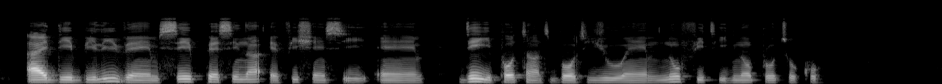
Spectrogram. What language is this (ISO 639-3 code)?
pcm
